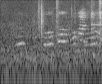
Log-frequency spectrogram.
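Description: Children's voices in the background, high-pitched calling and chatter with no clear words, over a steady low hum.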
